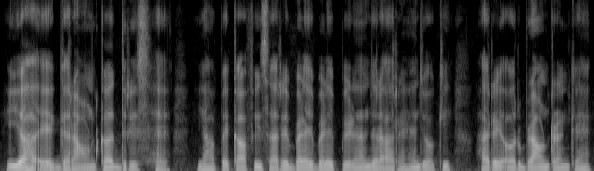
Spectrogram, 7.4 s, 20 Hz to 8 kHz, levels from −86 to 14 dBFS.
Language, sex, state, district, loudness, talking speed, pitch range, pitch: Hindi, male, Jharkhand, Ranchi, -23 LUFS, 200 wpm, 105-120 Hz, 110 Hz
